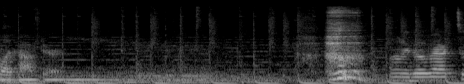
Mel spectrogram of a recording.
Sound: helicopter whirring; sighing

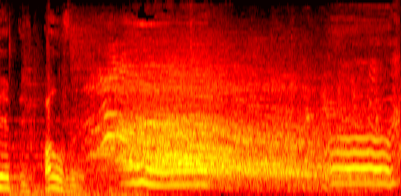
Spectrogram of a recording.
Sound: groans

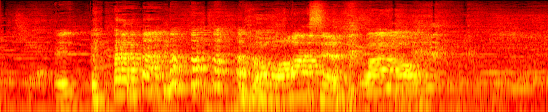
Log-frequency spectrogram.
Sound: laughs

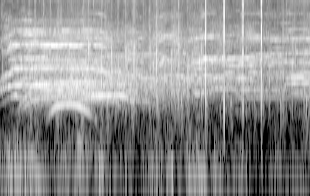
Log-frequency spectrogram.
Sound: students cheering

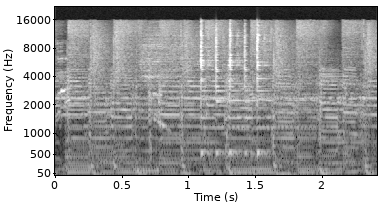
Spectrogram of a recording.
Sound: ringing

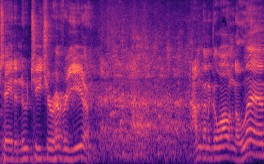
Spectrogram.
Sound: audience laughing

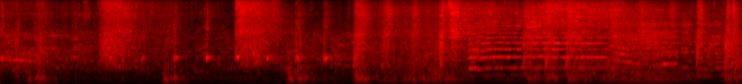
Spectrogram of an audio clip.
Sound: cheers and applause

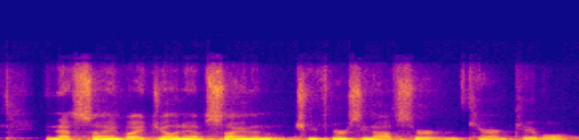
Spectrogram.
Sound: none

